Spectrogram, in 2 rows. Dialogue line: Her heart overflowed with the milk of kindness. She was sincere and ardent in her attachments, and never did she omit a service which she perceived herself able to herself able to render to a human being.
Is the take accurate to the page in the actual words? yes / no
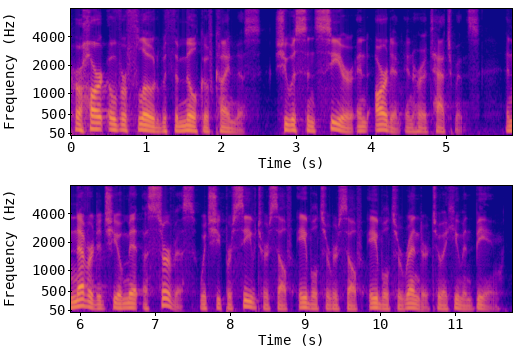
yes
